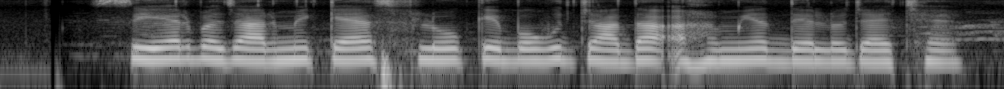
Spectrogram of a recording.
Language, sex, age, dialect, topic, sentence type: Maithili, female, 18-24, Angika, banking, statement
